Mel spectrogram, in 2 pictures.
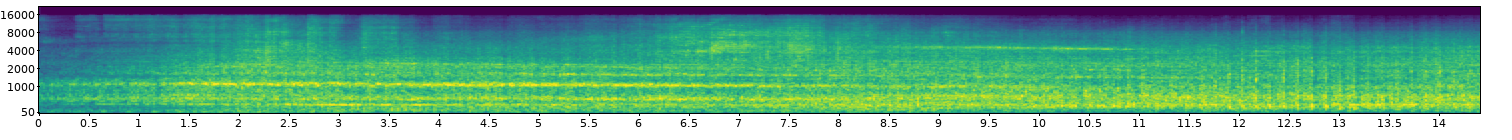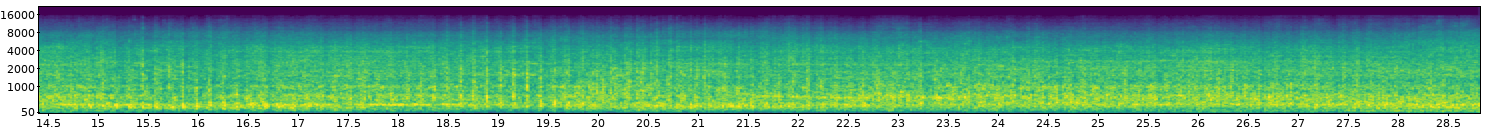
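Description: Empty freight cars of a manifest train, mostly tank cars, rolling past on steel rails: a steady rumble of wheels with clickety-clack over the rail joints. A pitched whine sounds over the rumble and fades away during the first half.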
